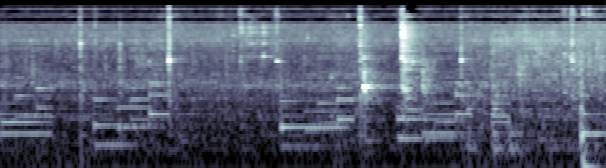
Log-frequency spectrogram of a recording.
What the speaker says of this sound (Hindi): अच्छे तरीके से इसको हम मिक्स कर लेंगे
